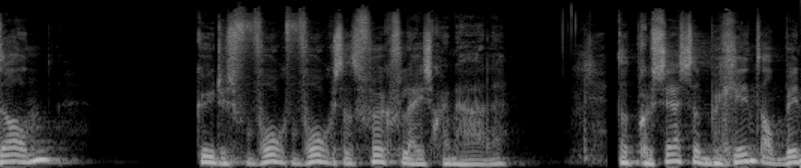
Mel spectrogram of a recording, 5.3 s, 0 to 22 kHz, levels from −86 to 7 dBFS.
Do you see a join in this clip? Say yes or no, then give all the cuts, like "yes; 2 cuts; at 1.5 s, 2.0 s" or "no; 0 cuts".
yes; 3 cuts; at 1.9 s, 2.9 s, 4.1 s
